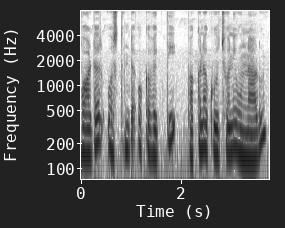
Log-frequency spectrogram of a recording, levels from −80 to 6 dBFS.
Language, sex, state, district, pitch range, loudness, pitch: Telugu, male, Telangana, Mahabubabad, 150-175 Hz, -14 LUFS, 160 Hz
